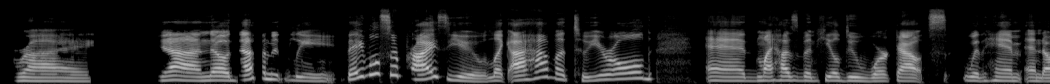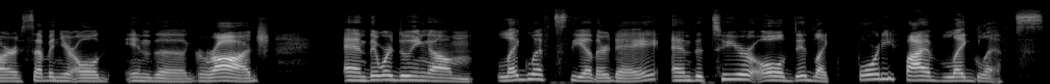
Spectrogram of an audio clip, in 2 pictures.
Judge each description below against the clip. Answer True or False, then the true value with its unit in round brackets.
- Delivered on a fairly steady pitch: False (4.2 semitones)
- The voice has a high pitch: False (180 Hz)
